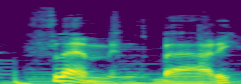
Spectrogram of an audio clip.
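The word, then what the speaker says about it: Flemingsberg: in the Stockholm area called Flemingsburg or as the swedes pronounce it Flemings B and that would be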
